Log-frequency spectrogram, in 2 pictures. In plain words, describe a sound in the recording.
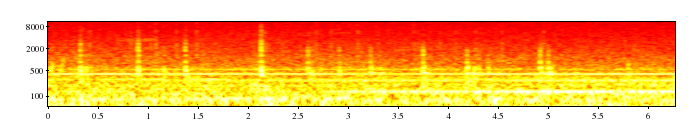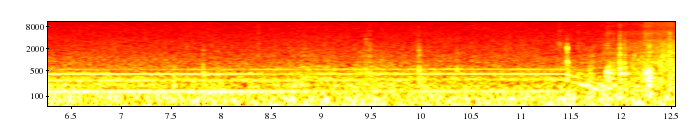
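An electric boat motor hums steadily, then stops.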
